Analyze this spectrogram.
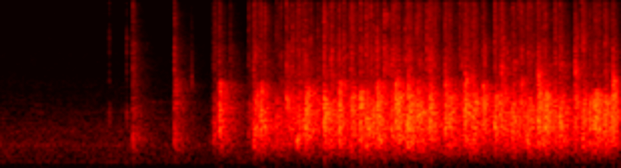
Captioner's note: audience applauds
